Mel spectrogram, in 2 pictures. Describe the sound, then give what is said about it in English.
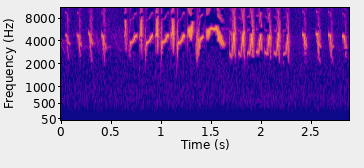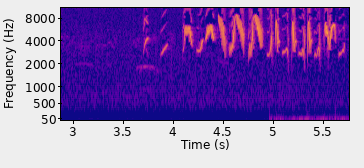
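An American goldfinch sings rapid, high-pitched twittering and warbling phrases, bright and clear, broken by a short pause before a final burst of quick notes. “I don't know the life expectancy of the American goldfinch, but I'm willing to bet that this little guy has gone to that big nest in the sky, further up in the sky. But his song is still here”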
